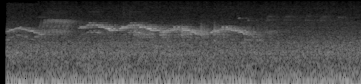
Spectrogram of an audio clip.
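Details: A bird at Potato Creek, whose sound the recordist calls the strangest ever heard from a bird, gives a quick run of high, thin twittering notes wavering up and down over steady low background rumble.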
